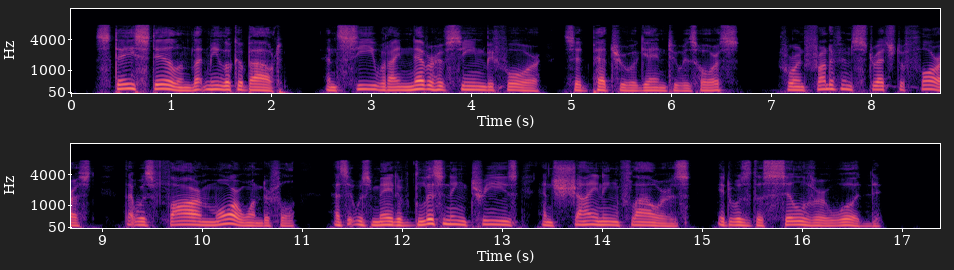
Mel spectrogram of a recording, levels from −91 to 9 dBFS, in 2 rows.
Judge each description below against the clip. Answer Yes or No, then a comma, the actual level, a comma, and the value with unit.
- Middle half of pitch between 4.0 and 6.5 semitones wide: Yes, average, 4.5 semitones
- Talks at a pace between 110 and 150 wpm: No, average, 170 wpm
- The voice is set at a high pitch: No, medium, 140 Hz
